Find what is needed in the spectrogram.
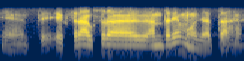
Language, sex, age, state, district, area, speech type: Hindi, male, 30-45, Bihar, Begusarai, rural, conversation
